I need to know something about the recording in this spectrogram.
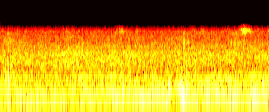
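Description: Near silence: faint outdoor background hiss with a couple of faint ticks; the small DC motor is not running.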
